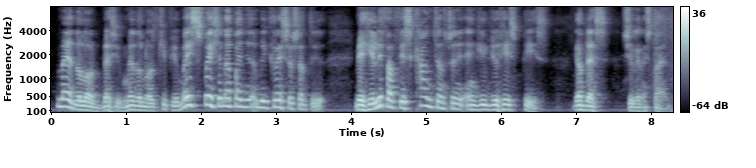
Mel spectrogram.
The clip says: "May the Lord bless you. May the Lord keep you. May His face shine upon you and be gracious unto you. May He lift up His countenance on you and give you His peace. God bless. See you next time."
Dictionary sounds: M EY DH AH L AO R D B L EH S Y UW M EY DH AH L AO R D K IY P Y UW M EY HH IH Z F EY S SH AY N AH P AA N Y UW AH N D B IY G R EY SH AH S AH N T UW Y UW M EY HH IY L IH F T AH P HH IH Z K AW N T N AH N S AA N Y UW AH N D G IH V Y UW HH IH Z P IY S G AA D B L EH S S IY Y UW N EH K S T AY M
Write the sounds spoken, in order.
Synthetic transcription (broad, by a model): M EY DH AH L AO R D B L EH S Y UW M EY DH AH L AO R D K IY P Y UW M EY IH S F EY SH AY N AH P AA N Y UW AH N B IY G R EY SH AH S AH T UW Y UW M EY HH IY L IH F AH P HH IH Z K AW N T AH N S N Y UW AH N G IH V Y UW HH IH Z P IY S G AA D B L EH S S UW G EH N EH S T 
